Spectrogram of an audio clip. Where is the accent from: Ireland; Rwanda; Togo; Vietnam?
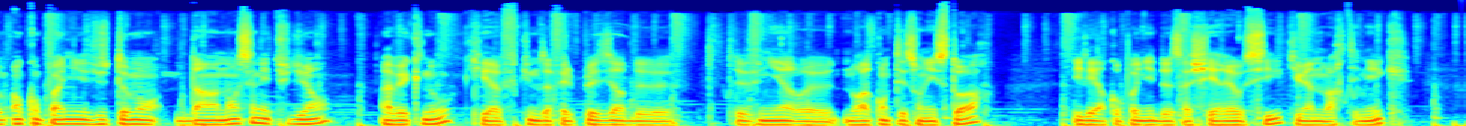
Rwanda; moved away as an adult; now in France; je suis venu en France après mes études, après avoir eu mon bac. Donc moi, je viens du Rwanda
